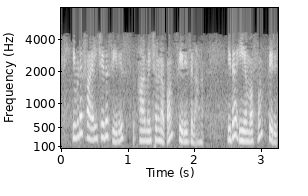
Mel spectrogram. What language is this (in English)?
Malayalam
